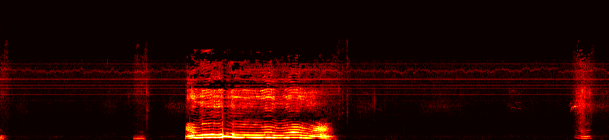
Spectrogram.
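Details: Alaskan Malamute talking with its owner: a single modulated, singsong howl of about three seconds with several wavering pitch bends, framed by faint brief whines before and after in an otherwise quiet room.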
